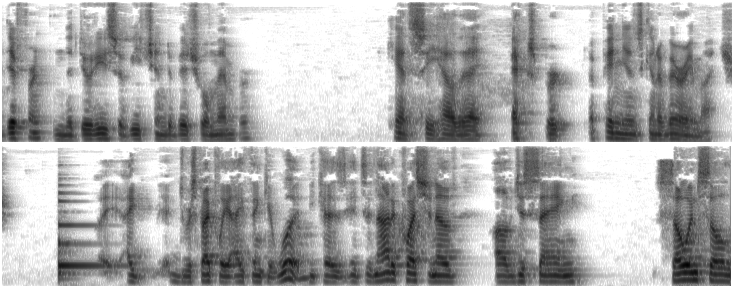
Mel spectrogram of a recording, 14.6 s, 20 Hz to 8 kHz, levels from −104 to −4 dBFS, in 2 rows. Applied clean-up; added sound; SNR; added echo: classical method log-MMSE.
